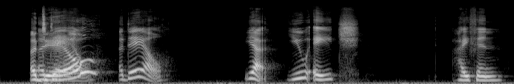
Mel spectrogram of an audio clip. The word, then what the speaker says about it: Adele: said my name perfectly the correct pronunciation is a Dale not Adele a Dale a Dale yeah uh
